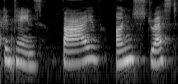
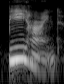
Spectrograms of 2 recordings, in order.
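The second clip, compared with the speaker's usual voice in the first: "Behind" as BE-hind, BE punched loud; BE-hind, falling away after a loud first syllable; stress on first syllable; 5 dB louder than usual. Shown as a demonstration. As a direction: hit the "Be" of "Behind", let "hind" fall. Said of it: "what would happen if we stressed be".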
